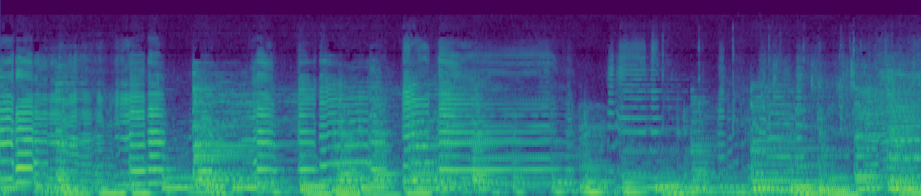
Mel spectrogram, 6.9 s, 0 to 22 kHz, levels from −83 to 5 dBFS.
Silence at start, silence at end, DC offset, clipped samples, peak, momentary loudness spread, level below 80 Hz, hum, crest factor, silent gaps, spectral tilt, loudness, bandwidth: 0 s; 0 s; under 0.1%; under 0.1%; -4 dBFS; 5 LU; -28 dBFS; none; 14 dB; none; -6 dB/octave; -19 LUFS; 15 kHz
